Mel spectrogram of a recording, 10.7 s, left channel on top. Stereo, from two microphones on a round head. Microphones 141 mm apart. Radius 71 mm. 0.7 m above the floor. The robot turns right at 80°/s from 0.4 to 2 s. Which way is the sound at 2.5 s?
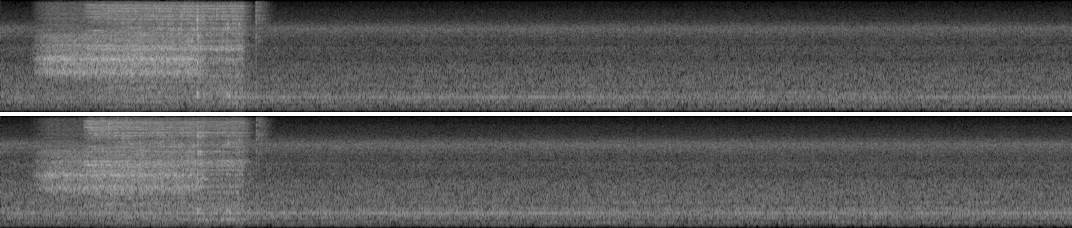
75° left (ahead or behind).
